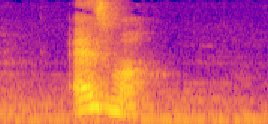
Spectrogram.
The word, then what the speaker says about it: asthma: The correct pronunciation of this word is asthma. Asthma. Asthma is wrong. You have to pronounce this word as asthma.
